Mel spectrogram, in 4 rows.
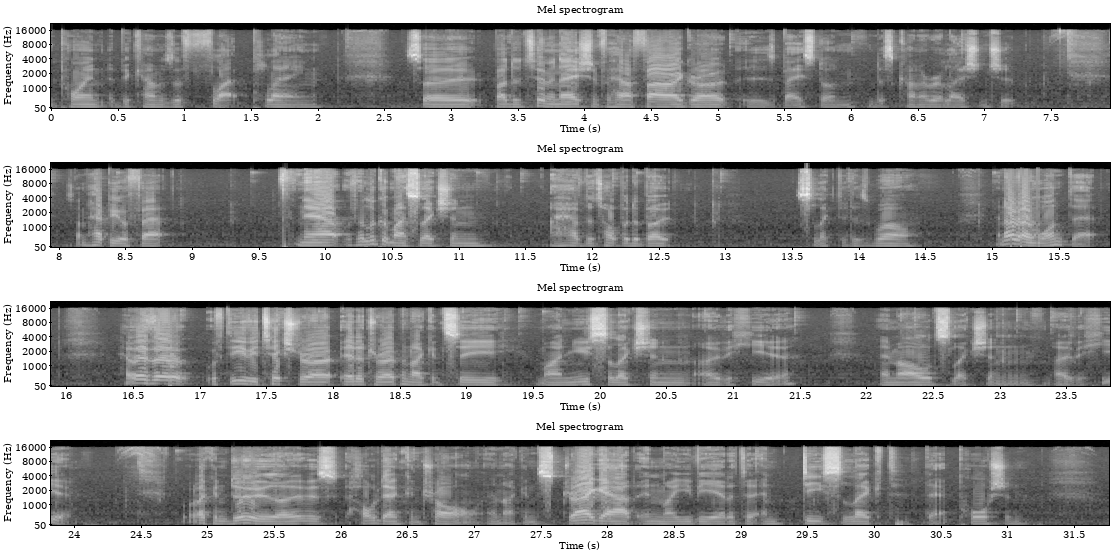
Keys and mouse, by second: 7.3 Escape, 7.9 alt+click, 8.4 alt+middle click, 9.4 alt+middle click, 9.9 alt+click, 11.1 alt+middle click, 11.5 alt+click, 12.3 alt+middle click, 13.0 alt+click, 15.0 alt+middle click, 16.9 click, 17.9 alt+middle click, 18.2 alt+right click, 19.5 alt+middle click, 20.4 ctrl+2, 24.7 alt+middle click, 26.5 ctrl+click, 29.6 alt+middle click.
